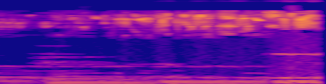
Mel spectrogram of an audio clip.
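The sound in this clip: A canary chirps in a high, continuous, quivering trill at fairly even loudness, over a low, steady hum.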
